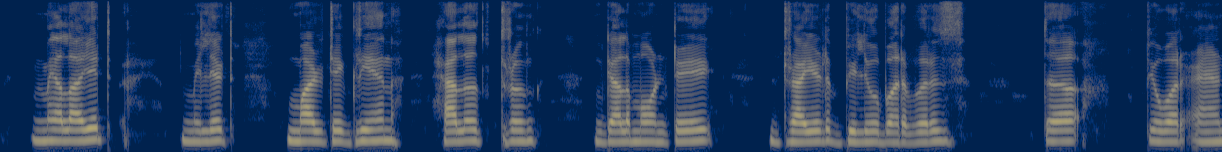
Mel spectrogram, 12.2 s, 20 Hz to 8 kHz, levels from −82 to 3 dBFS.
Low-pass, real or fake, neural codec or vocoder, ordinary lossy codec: none; fake; codec, 16 kHz, 4 kbps, X-Codec, HuBERT features, trained on LibriSpeech; none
